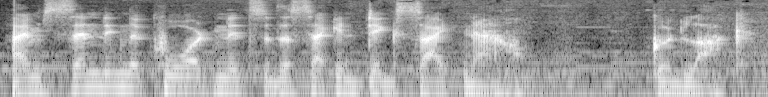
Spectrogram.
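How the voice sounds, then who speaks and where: A man plays a giant heroic robot leader in a game cutscene. The voice is very deep, with big swings in pitch, grave and formally measured. Clear music plays behind it. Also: lively intonation, lightly acted. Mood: commanding, grave. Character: noble, solemn giant male robot commander. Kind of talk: scripted video game cutscene acting.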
